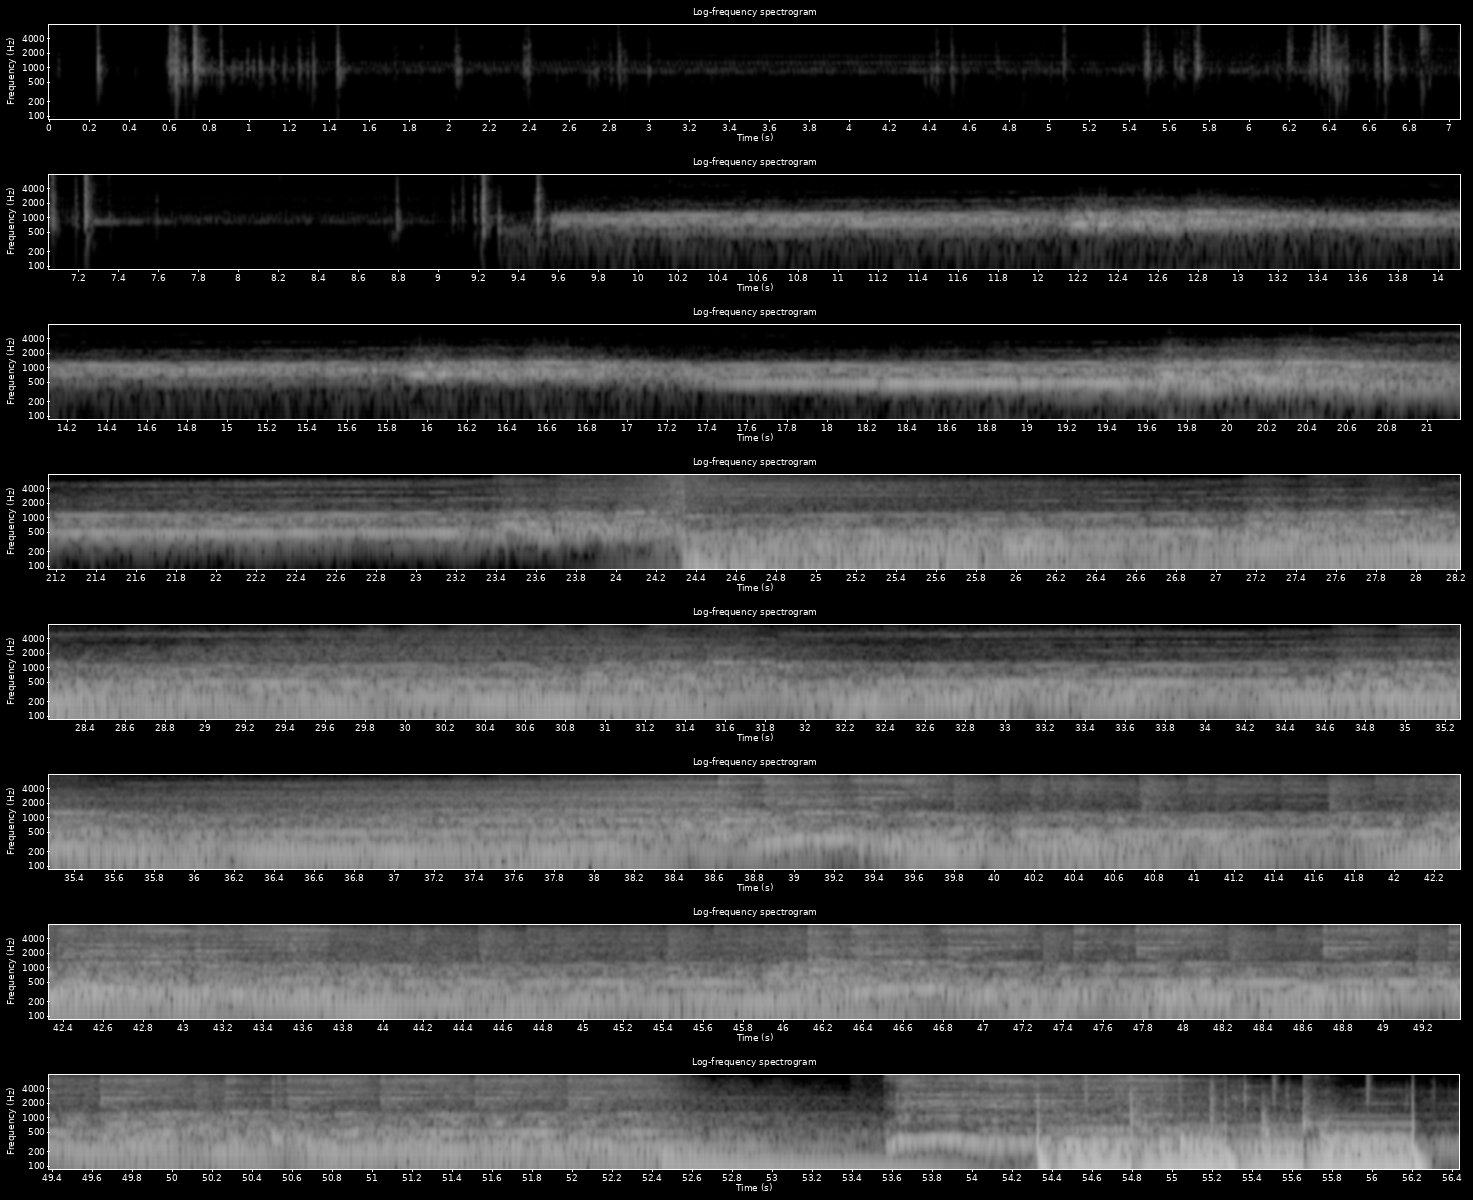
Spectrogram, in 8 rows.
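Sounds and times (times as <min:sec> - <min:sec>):
Motown a cappella vocals: 0:09.6 - 0:56.4
future garage music: 0:37.1 - 0:56.4.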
